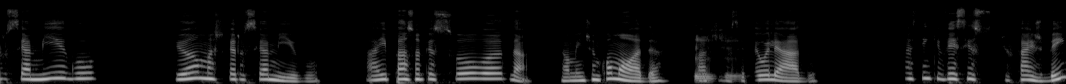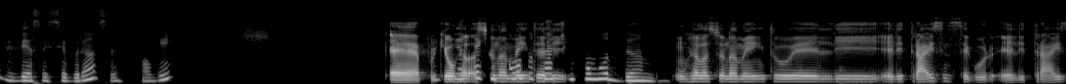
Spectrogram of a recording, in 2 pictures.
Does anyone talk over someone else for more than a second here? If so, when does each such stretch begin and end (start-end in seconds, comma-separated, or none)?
15.0-16.4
